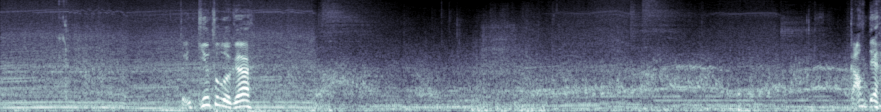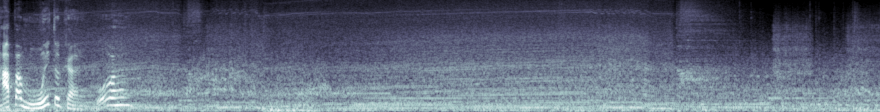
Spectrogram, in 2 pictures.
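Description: A car engine roars steadily, rising and falling in pitch as the gears change.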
